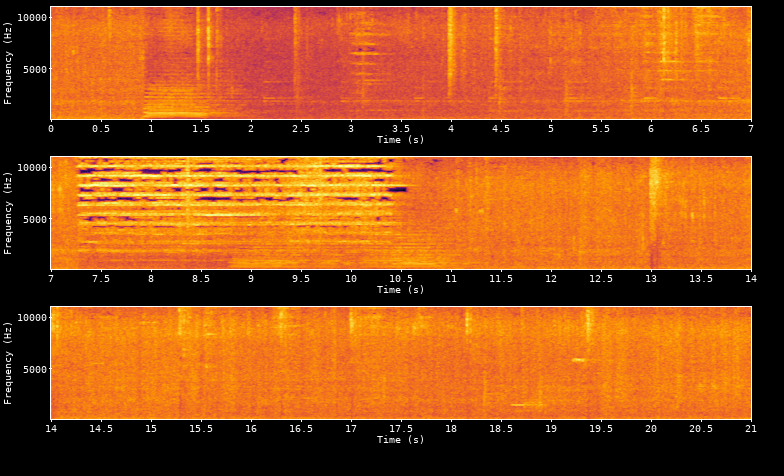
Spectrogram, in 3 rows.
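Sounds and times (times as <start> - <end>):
diesel locomotives rumbling past: 0.0 - 21.0
train horn chord: 0.9 - 2.1, 7.3 - 11.4
wheels squealing on rails: 2.9 - 3.6, 5.3 - 11.4, 14.7 - 21.0.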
